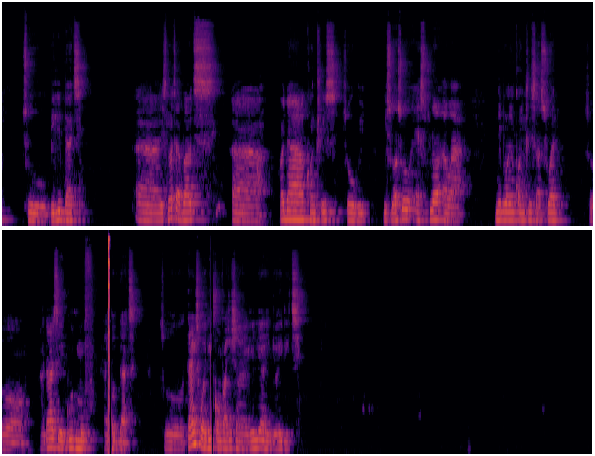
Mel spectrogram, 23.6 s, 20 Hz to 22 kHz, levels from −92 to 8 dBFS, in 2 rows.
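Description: Damaged data in the compressed stream of this speech recording throws the decoder out of sync at 13.91–14.03 s and 15.97–16.05 s, producing brief glitches.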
